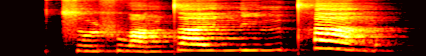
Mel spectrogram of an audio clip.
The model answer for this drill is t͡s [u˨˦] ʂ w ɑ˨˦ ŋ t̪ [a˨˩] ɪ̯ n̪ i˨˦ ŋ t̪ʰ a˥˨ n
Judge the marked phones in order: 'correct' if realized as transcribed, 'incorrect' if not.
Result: correct, incorrect

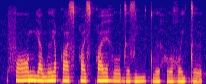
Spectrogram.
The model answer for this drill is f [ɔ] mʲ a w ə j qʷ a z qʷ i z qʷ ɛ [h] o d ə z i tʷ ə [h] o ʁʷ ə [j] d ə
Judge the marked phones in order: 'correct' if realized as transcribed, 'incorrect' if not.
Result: correct, incorrect, correct, correct

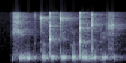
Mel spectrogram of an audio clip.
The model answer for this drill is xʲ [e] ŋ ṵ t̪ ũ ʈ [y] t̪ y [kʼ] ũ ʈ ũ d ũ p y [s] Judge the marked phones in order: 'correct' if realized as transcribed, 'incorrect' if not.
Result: incorrect, correct, incorrect, correct

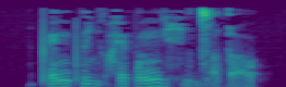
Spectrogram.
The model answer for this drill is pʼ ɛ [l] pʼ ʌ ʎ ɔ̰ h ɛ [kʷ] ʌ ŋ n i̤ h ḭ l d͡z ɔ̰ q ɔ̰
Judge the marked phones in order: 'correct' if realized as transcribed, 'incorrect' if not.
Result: incorrect, incorrect

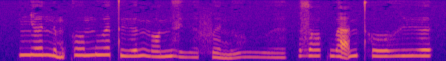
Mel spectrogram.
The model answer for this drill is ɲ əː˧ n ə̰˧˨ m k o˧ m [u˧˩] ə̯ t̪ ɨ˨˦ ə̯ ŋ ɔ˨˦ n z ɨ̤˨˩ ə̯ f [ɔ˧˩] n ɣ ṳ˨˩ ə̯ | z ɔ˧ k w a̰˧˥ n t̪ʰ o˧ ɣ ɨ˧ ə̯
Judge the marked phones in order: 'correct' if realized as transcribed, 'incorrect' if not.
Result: incorrect, incorrect

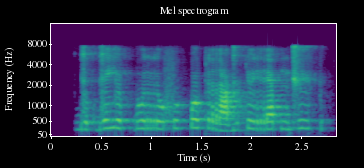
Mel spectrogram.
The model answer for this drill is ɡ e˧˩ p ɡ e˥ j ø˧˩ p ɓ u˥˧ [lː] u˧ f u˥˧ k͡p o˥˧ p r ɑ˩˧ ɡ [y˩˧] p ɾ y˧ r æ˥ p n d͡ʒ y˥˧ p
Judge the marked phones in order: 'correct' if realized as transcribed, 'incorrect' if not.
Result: incorrect, incorrect

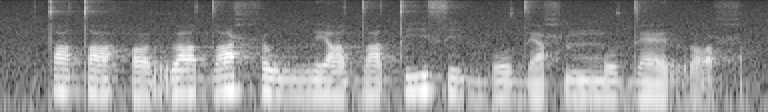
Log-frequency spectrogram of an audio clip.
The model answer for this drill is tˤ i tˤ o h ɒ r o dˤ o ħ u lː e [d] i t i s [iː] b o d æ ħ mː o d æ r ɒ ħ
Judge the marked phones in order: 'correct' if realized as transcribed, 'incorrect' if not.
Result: incorrect, incorrect

